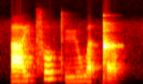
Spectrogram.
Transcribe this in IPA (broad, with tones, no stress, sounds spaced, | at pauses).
aː˨˧ j t͡sʰ o˥ w t̪ʰ yː˨˧ w ɐ˧ t̚ kʰ ɐ˨ p̚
